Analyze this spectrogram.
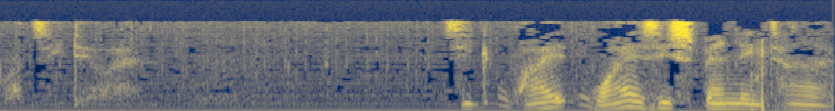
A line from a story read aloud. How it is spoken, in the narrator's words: everybody kind of whispered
